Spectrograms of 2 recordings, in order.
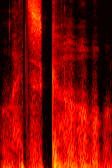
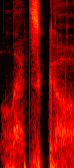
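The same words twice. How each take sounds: First: It is said with a wavering vibrato. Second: It is said in a steady, plain voice.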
